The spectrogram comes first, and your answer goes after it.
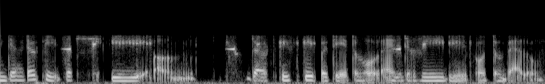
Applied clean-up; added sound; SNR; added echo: neural diffusion model UNIVERSE++.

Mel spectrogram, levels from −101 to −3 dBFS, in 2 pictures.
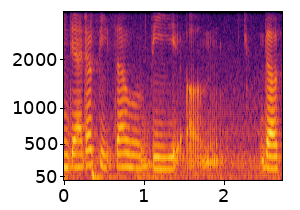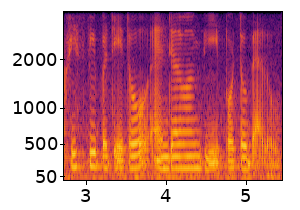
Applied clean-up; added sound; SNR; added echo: none; none; none; none.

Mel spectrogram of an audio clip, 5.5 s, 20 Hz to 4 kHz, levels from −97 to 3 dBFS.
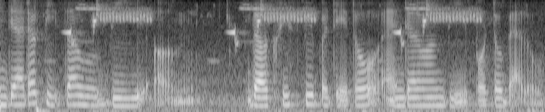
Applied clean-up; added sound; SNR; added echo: none; Bird; 10 dB; none.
